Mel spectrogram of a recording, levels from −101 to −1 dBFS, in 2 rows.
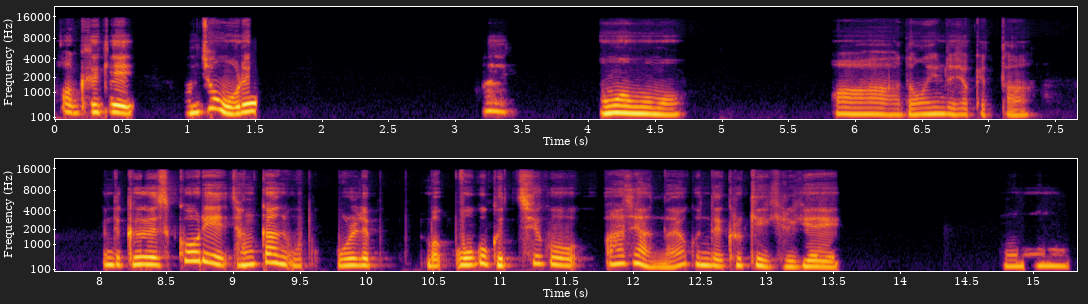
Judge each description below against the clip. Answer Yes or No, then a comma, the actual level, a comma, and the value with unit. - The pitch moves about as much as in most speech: Yes, average, 4.0 semitones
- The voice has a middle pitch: No, high, 205 Hz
